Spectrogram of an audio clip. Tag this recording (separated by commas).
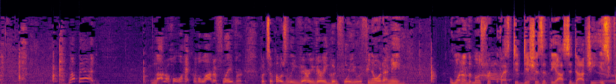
Speech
